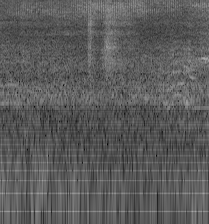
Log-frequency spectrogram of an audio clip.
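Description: Steam rack-railway train rolling away along the track: a steady low rumble from its carriages on the rails, with a couple of short clicks about a second in.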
